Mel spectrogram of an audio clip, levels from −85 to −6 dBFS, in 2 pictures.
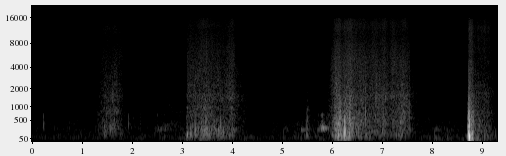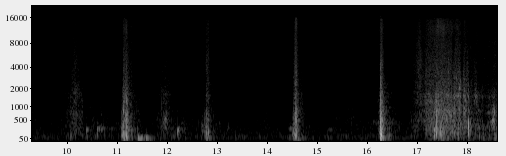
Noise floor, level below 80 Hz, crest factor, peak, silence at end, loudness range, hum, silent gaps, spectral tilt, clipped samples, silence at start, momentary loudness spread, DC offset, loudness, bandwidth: -80 dBFS; -56 dBFS; 36 dB; -10 dBFS; 0 s; 19 LU; none; none; -7 dB/octave; under 0.1%; 1.45 s; 25 LU; under 0.1%; -42 LUFS; 16 kHz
